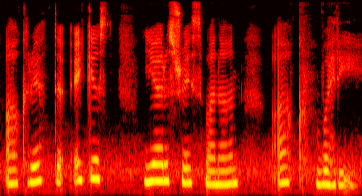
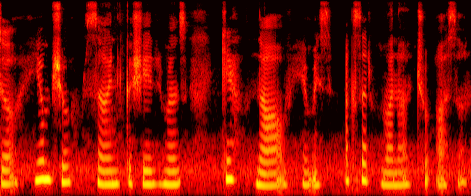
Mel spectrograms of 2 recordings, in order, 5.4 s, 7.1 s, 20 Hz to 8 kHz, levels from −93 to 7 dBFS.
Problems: constant background noise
